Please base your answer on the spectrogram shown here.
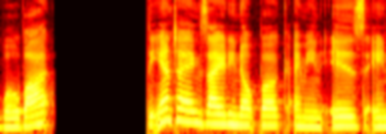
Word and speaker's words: Woebot: Wobot is an app, and Wobot is spelled W-O-E, like sadness, and then bot, B-O-T, like robot. Wobot is this super adorable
